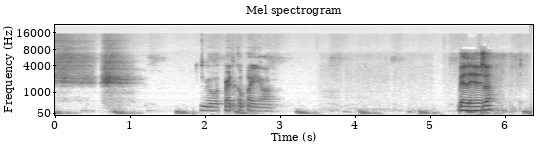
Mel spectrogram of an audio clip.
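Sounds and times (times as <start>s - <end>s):
person breathing heavily with rough breaths and gasping inhale: 0.0s - 1.2s
speech: 2.0s - 3.1s, 5.4s - 6.0s.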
